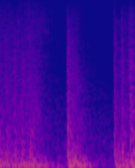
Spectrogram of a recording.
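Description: Gunfire in the video game Valorant, crisp sharp shots as two distinct bursts over a continuous game-audio bed, fairly loud and close with no talk over them.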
